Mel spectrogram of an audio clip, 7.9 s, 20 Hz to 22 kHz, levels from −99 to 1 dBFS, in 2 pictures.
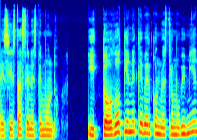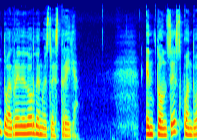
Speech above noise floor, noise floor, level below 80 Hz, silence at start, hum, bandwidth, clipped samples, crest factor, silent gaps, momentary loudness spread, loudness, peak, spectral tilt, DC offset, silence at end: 48 dB; -68 dBFS; -62 dBFS; 0 s; none; 17 kHz; under 0.1%; 20 dB; none; 9 LU; -21 LUFS; -2 dBFS; -5.5 dB/octave; under 0.1%; 0 s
